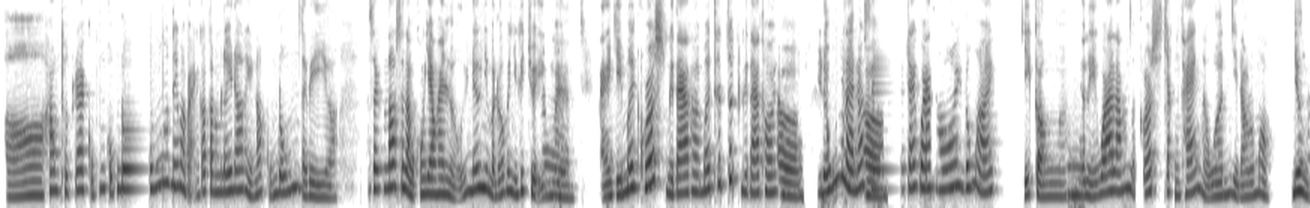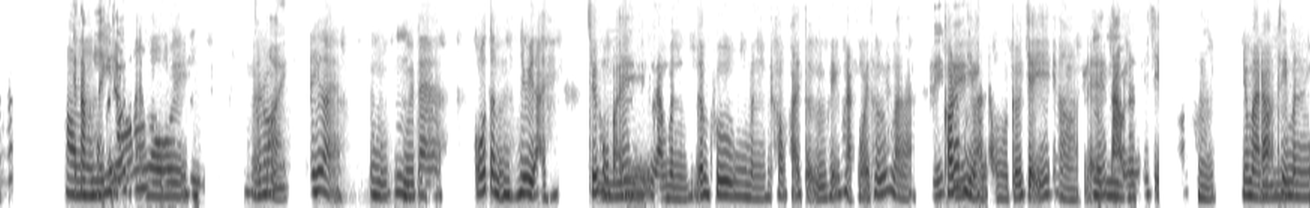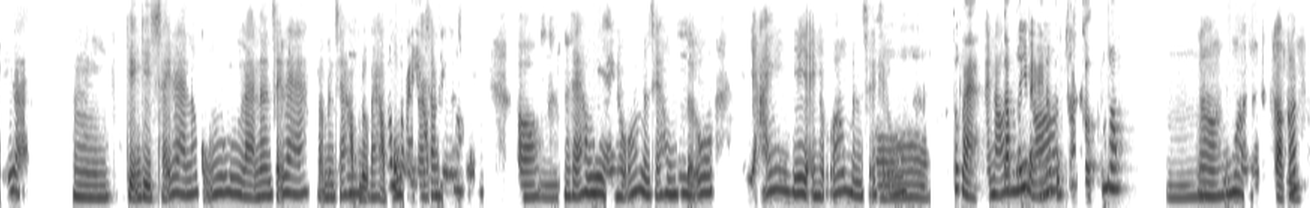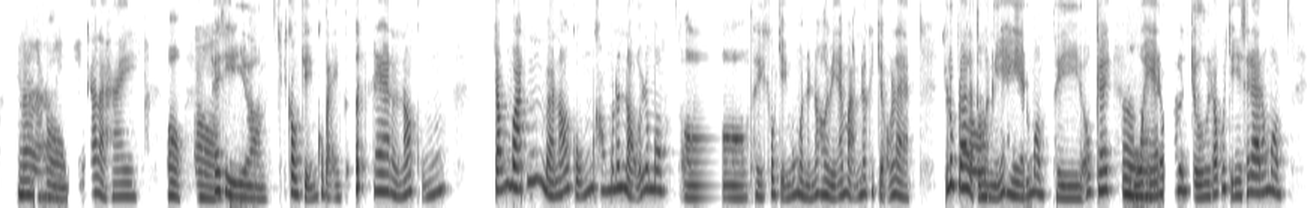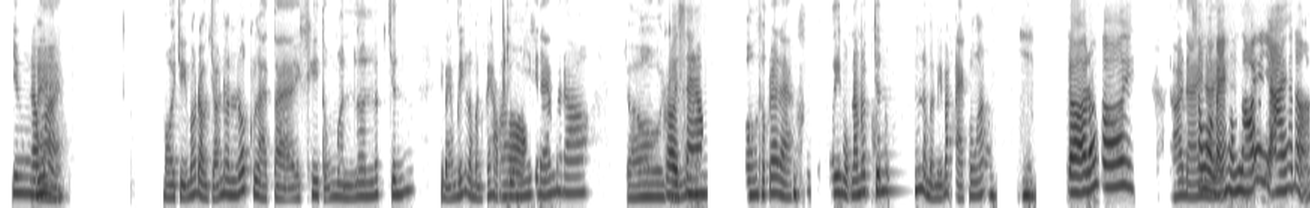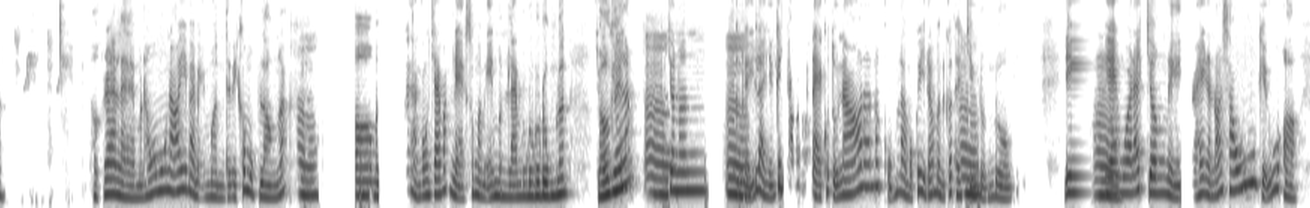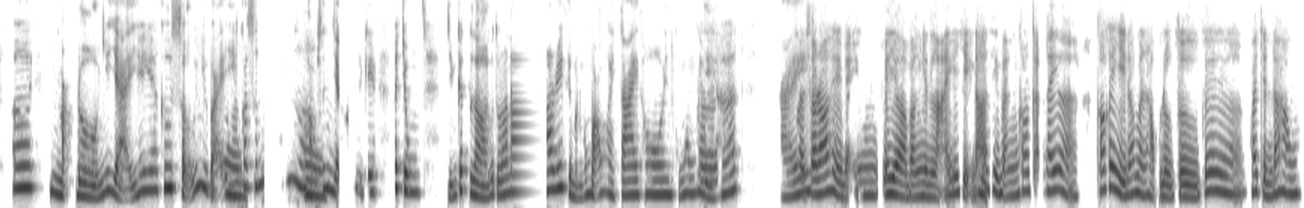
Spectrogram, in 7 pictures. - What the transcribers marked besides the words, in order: distorted speech; static; mechanical hum; in English: "crush"; other background noise; tapping; in English: "crush"; in English: "crush"; in English: "crush"; chuckle; unintelligible speech; unintelligible speech; unintelligible speech
- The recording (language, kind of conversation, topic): Vietnamese, unstructured, Bạn có lo sợ rằng việc nhớ lại quá khứ sẽ khiến bạn tổn thương không?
